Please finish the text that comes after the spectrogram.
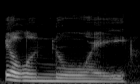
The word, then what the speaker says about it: Illinois: York uh Pa Ohio that's Illinois I'm sorry the S is silent I'm sorry my PA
